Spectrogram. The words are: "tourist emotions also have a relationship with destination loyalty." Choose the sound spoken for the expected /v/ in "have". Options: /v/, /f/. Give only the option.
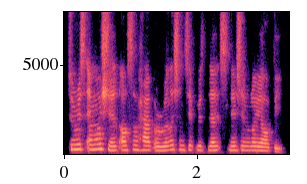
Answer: /v/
